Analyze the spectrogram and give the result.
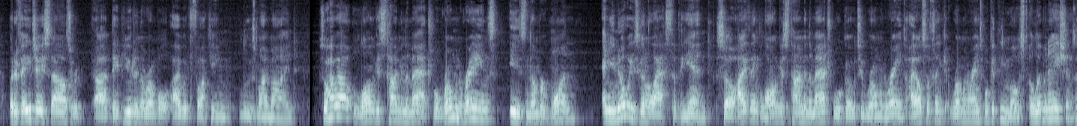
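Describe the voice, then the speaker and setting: A man's voice: medium pitch, a little mellow. A man hosting a predictions show, giving casual, opinionated commentary with plenty of swearing. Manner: sweary, opinionated fan talk. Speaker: host of a wrestling predictions show.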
